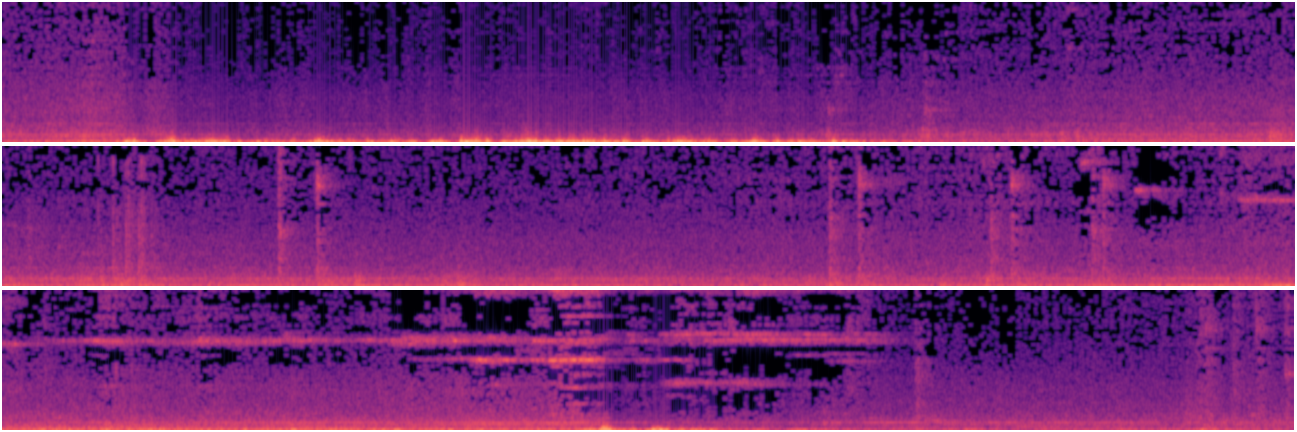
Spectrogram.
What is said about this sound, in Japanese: 宇都宮八王子線のね、八王子線の方の、走行音聞いていただきましたけれども、ちょうどこれね、実は、録音撮ってたそばの方が窓を開けていらっしゃったので、ちょっとね、結構風に吹かれてる音が入ってしまってますけども、その分臨場感があったんじゃないかなという感じがします。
